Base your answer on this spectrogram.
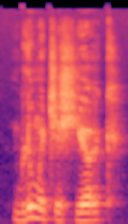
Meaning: a flowered dress
- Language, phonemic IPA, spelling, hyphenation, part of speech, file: Dutch, /ˈblu.mə.tjəsˌjʏrk/, bloemetjesjurk, bloe‧me‧tjes‧jurk, noun, Nl-bloemetjesjurk.ogg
